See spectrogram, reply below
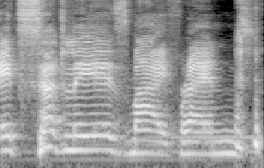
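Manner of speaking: put-on, fancy, highfalutin accent. A costumed character replies to a remark about his costume: highfalutin accent. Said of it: "you highfalutins talk up in Bright Crown?".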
